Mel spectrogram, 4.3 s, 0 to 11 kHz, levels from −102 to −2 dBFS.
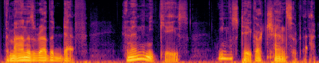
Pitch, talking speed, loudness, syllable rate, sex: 100 Hz, 225 wpm, -20 LUFS, 6.2 syllables/s, male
